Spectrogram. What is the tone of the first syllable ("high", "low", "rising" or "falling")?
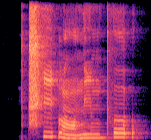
high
